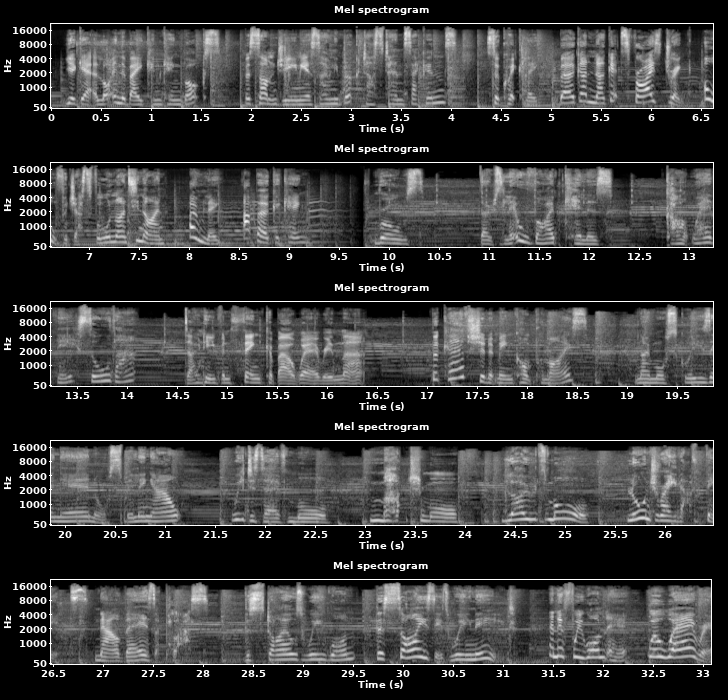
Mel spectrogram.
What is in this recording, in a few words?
Commercials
